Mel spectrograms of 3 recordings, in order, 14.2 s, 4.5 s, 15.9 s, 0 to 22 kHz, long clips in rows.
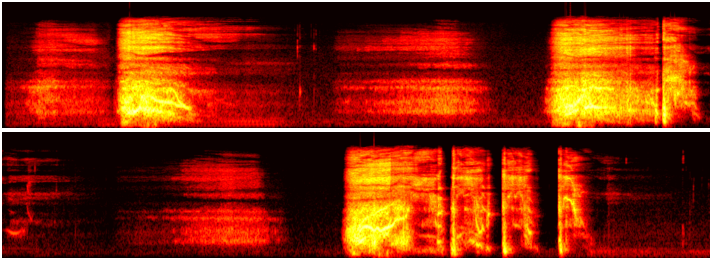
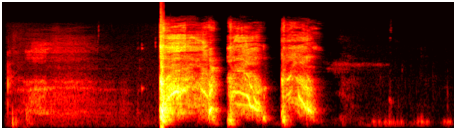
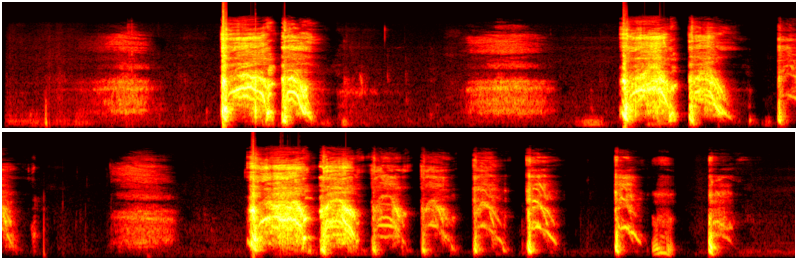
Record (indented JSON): {
  "exhalation_length": "14.2 s",
  "exhalation_amplitude": 30792,
  "exhalation_signal_mean_std_ratio": 0.37,
  "cough_length": "4.5 s",
  "cough_amplitude": 32768,
  "cough_signal_mean_std_ratio": 0.31,
  "three_cough_length": "15.9 s",
  "three_cough_amplitude": 32768,
  "three_cough_signal_mean_std_ratio": 0.36,
  "survey_phase": "beta (2021-08-13 to 2022-03-07)",
  "age": "45-64",
  "gender": "Male",
  "wearing_mask": "No",
  "symptom_cough_any": true,
  "symptom_runny_or_blocked_nose": true,
  "symptom_shortness_of_breath": true,
  "symptom_sore_throat": true,
  "symptom_fatigue": true,
  "symptom_fever_high_temperature": true,
  "symptom_headache": true,
  "symptom_onset": "6 days",
  "smoker_status": "Never smoked",
  "respiratory_condition_asthma": false,
  "respiratory_condition_other": false,
  "recruitment_source": "Test and Trace",
  "submission_delay": "1 day",
  "covid_test_result": "Positive",
  "covid_test_method": "RT-qPCR",
  "covid_ct_value": 19.3,
  "covid_ct_gene": "ORF1ab gene",
  "covid_ct_mean": 19.7,
  "covid_viral_load": "350000 copies/ml",
  "covid_viral_load_category": "Low viral load (10K-1M copies/ml)"
}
